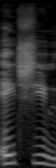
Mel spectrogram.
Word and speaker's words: Hu: The The Who, the Hu, the Mongolian Heavy Metal Band. Not the Who, but the Who. Well, they're the Who, but it's spelled differently. It's spelled Hu.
